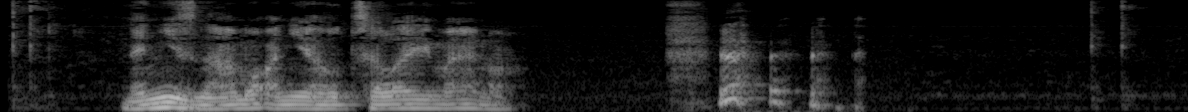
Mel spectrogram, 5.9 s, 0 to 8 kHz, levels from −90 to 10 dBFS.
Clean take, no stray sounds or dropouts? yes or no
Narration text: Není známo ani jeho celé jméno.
no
